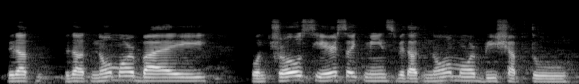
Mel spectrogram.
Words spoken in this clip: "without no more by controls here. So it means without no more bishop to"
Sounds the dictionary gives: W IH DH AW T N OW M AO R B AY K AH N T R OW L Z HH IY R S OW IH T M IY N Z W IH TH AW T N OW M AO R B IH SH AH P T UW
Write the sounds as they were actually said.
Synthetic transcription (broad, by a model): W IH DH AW T N OW M AO R B AY K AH N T R OW L S HH IY R S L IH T M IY N S W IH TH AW T N OW M AO R B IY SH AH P T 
